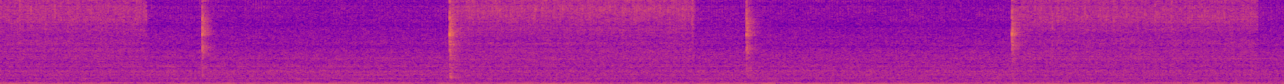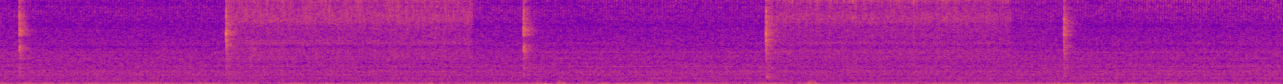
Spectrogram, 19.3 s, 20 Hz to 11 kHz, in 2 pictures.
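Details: Fractional CO2 laser treatment for acne and acne scars: steady fan-like hum with sharp ticks and alternating bursts of hiss, the laser running during skin treatment.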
